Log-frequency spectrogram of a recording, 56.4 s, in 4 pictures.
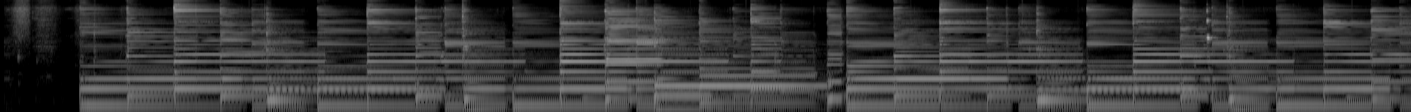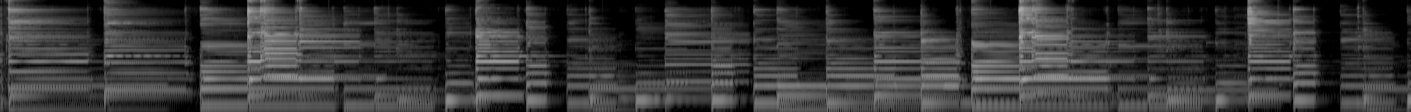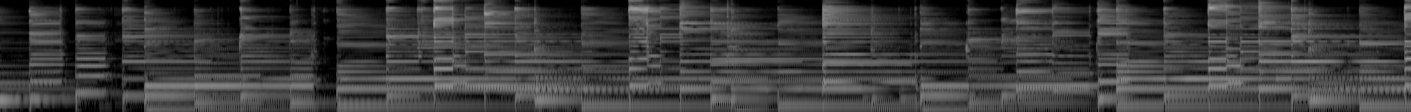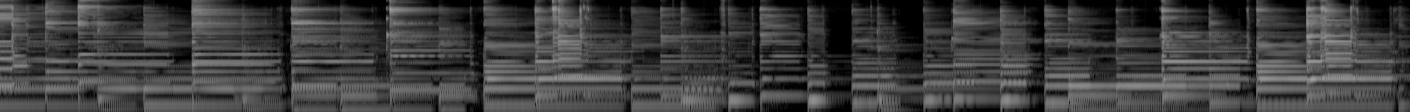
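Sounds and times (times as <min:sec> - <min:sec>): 
acoustic music: 0:00.0 - 0:56.4.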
